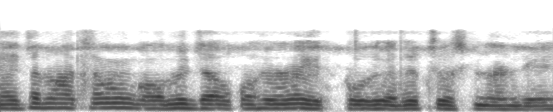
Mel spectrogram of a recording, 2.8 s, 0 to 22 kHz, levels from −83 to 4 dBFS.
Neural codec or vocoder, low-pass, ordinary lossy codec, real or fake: codec, 16 kHz, 2 kbps, FreqCodec, smaller model; 7.2 kHz; none; fake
